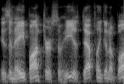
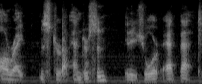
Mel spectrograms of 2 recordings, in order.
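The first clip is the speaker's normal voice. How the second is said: put-on menacing agent voice; 3 semitones lower, 10 dB quieter than usual. Calling a tabletop baseball game, addressing the batter Mister Anderson: Agent Smith voice from The Matrix. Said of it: "use my Matrix voice for Mister Anderson, my agent voice".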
